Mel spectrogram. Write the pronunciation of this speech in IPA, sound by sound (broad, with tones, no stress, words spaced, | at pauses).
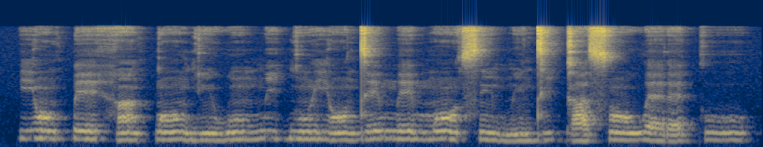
jɔ̃˦k͡pe˦˨hã˧ k͡pɔ̃˧ɡĩ˨wũ˧ mi˦ɡũ˦ jɔ̃˧de˦me˦ mɔ̃˦ sĩ˦˨mĩ˧di˦ɡa˧ sɔ̃˦wɛ˦˨ɾɛ˨˦ ku˦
